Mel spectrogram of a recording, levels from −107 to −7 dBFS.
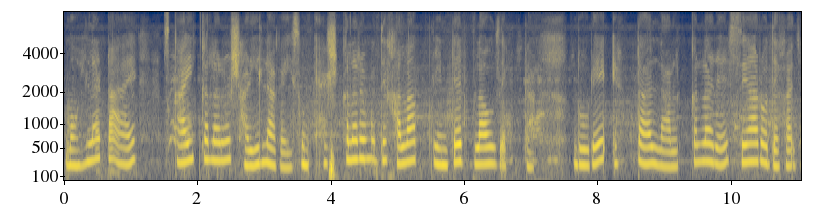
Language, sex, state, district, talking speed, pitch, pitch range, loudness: Bengali, female, Assam, Hailakandi, 105 wpm, 270 Hz, 250-300 Hz, -17 LUFS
